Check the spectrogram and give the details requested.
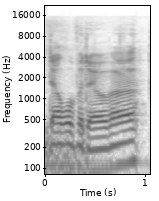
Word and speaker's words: Dellavedova: about Australia and the Cavs is it Matthew dellavedova that is correct Deli has signed to Melbourne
